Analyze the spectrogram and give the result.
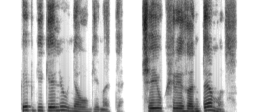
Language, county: Lithuanian, Vilnius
